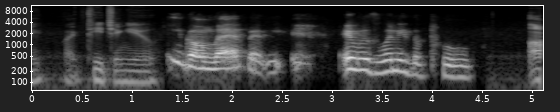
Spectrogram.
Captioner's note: laughter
